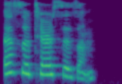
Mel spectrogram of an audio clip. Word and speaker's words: esotericism: She is particularly interested in Mormon esotericism? Am I pronouncing that right? – Esotericism. – I missed a syllable.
